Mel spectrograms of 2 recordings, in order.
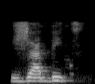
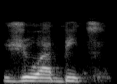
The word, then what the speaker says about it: j'habite: I corrected that it is j'habite, not je habite. You have to drop the E. It becomes je habite. It becomes j'habite, not je habite.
